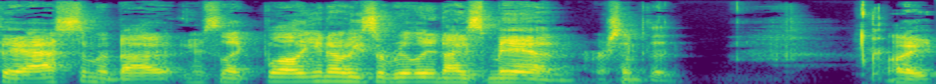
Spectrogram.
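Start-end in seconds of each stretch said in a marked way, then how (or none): none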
